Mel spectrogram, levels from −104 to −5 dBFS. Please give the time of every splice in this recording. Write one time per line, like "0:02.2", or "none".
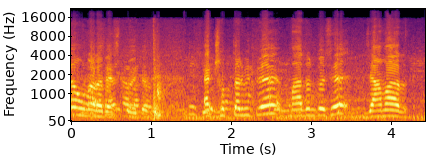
0:01.3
